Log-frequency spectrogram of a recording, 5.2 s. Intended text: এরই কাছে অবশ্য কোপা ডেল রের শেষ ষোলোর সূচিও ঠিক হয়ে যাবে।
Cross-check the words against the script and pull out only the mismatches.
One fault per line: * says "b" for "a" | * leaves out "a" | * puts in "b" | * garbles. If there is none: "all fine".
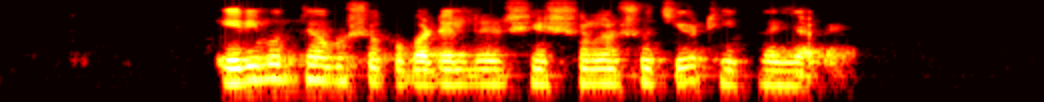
* says "মধ্যে" for "কাছে"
